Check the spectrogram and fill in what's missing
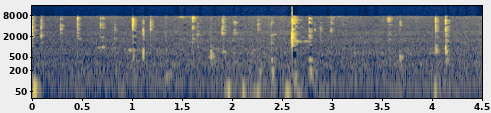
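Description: Sparse, irregular clicks of keys being pressed as a Python command is typed into a terminal, quiet and close, with a few sharper taps standing out against a faint background.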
